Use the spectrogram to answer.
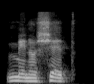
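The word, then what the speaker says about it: Ménochet: Que por cierto, ni Denis Menochet, ahora lo he dicho bien, ni Marina Foix no sabían nada de español.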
